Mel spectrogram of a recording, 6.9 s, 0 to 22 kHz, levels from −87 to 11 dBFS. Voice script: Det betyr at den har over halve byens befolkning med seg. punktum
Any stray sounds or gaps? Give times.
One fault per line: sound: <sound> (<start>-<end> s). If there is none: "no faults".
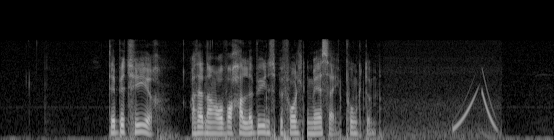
sound: dropout (3.8-3.8 s)
sound: chirp (5.7-6.2 s)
